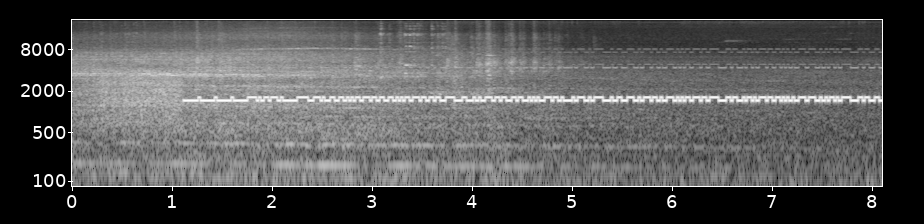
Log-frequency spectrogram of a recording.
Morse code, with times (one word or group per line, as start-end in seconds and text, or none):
none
